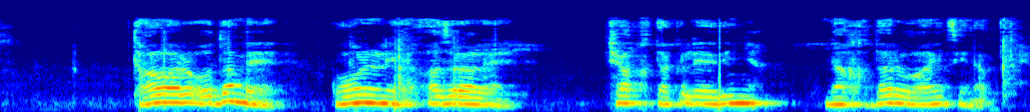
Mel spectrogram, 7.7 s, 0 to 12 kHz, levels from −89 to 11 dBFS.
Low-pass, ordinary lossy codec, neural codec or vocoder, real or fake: 7.2 kHz; AAC, 48 kbps; codec, 16 kHz, 16 kbps, FreqCodec, smaller model; fake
